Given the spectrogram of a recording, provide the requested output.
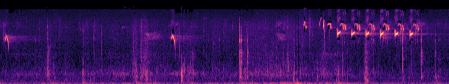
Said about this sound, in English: Wild bird song phrase.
